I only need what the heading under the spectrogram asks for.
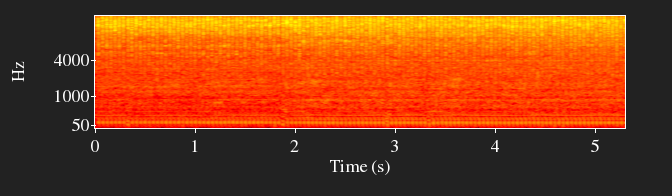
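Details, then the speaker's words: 2011 Troy-Bilt 21-inch self-propelled mower, 725EX engine, after carburetor cleaning, new bowl gasket and cleaned tank: fast steady single-cylinder idle with a few stumbles and burps; slightly rough idle with occasional miss, carbon on valves suspected. "so it's started relatively easy and it sounds good there's a little bit of uh rough idle but it's nothing that I'm going to be worried about little bit of a Miss could be some Carbon on the valves little bit of burping going on"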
